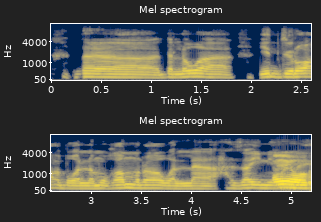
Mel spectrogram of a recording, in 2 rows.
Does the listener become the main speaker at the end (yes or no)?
yes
